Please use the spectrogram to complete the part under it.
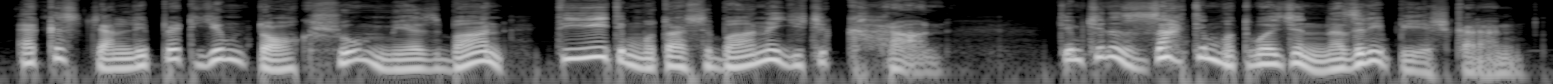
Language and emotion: Kashmiri, disgusted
